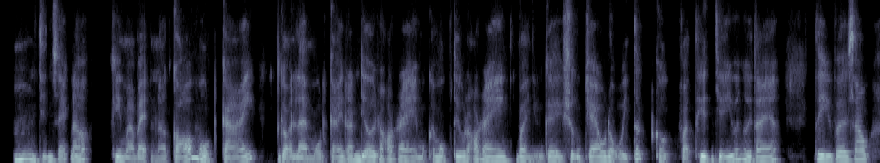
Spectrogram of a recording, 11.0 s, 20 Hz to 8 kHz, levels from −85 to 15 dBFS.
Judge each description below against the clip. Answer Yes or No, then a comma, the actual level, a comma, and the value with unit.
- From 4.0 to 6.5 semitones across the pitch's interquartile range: No, average, 3.3 semitones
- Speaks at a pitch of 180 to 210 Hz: Yes, high, 190 Hz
